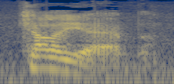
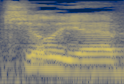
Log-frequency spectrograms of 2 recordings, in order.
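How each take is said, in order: First: The name begins with a hard K sound. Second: The name does not begin with a K sound. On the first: The speaker calls it right. "It's pronounced with a K" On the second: The speaker calls it wrong. "pronouncing it Chileab is not right"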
